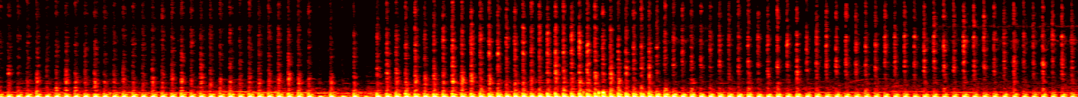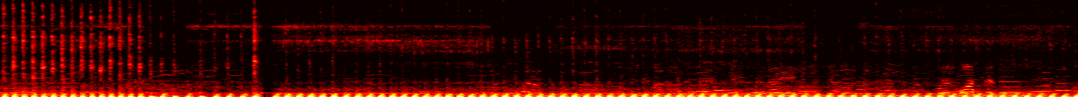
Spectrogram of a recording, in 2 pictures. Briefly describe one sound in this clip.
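A small boat engine chugs steadily and loudly.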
